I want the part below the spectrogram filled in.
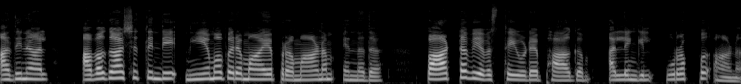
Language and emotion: Malayalam, neutral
